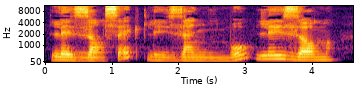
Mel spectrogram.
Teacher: When les is followed by a word starting with a vowel, the normally silent final S of les is pronounced making a Z sound. This additional sound linking two words is called liaison.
